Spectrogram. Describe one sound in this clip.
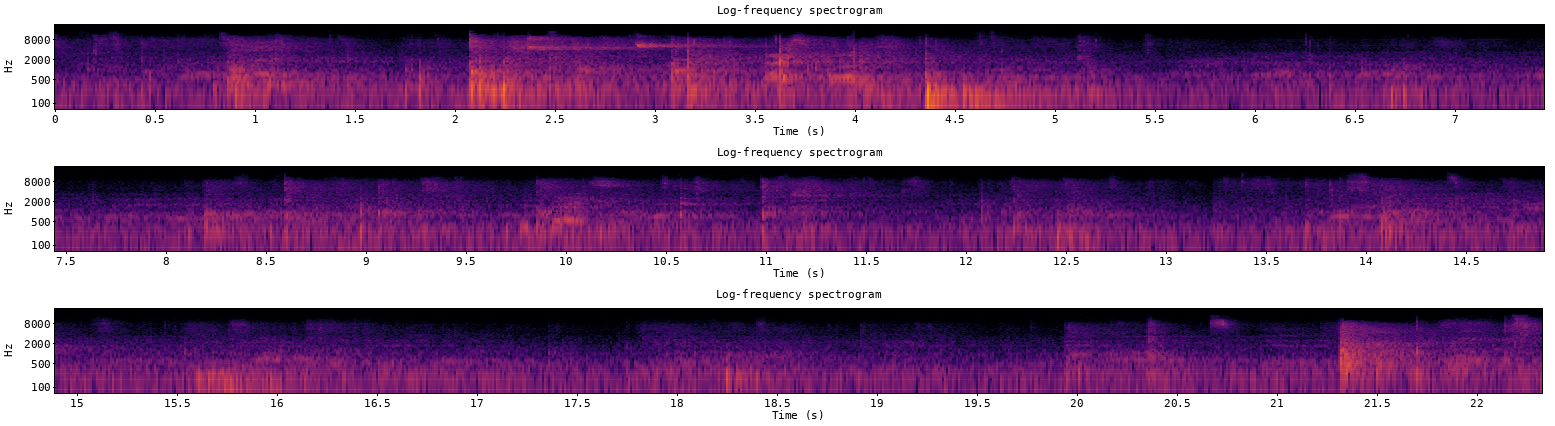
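Tennis balls pop off rackets in an echoing indoor hall.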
